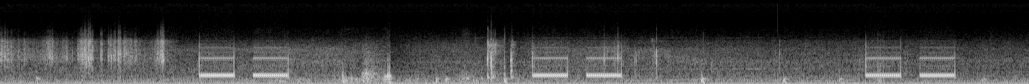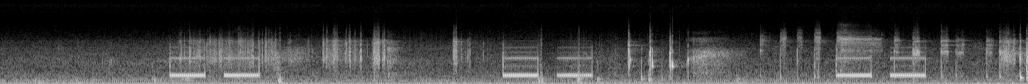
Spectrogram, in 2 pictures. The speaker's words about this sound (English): Tiny Mac, I can dial a phone. I didn't even know I could dial a phone.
